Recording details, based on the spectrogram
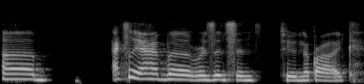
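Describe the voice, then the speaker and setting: A woman's voice: medium pitch, normal speed. A woman playing a tabletop game, chatting casually and speaking for her character, in slightly muffled audio.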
